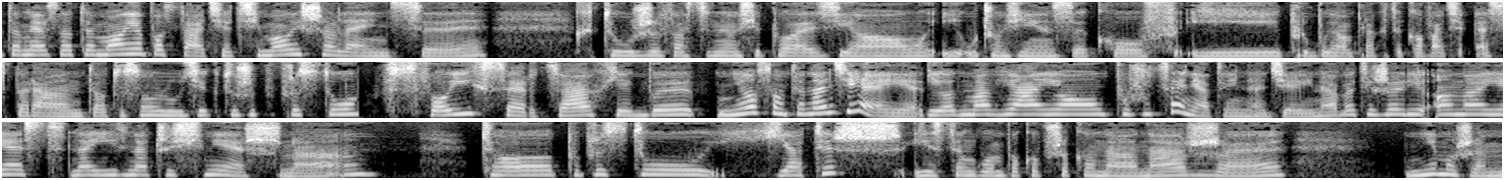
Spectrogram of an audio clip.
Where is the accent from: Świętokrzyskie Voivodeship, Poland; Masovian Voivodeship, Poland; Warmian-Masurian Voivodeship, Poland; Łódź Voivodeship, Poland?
Masovian Voivodeship, Poland; Tak, ja się urodziłam w Warszawie, wychowałam się na Mazowszu, ale wychowałam się pod Warszawą, dokładnie w miejscu, gdzie Bóg zbiega się z Narwią.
